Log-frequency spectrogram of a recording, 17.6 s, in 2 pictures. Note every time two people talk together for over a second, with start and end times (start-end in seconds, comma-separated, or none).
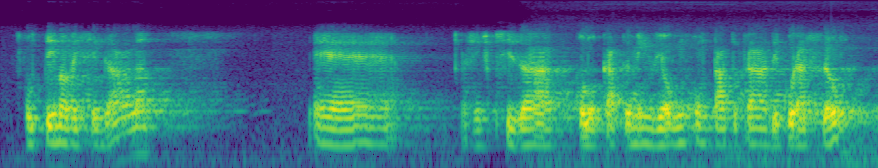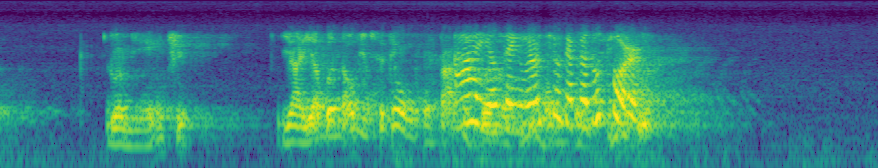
13.3-15.2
